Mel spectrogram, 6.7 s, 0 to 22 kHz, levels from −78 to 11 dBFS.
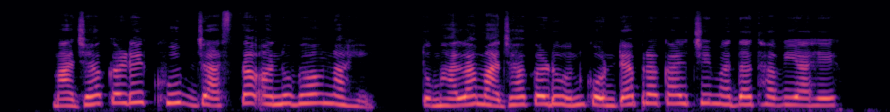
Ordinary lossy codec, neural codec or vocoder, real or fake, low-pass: none; vocoder, 44.1 kHz, 128 mel bands, Pupu-Vocoder; fake; 14.4 kHz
